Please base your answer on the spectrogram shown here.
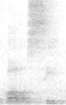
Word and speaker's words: Colossi: Quando nós falamos de Colossenses, estamos falando da cidade de Colossos, ou Colossi, como alguns pronunciam, mas era, já na época de Paulo, uma cidade pequena.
